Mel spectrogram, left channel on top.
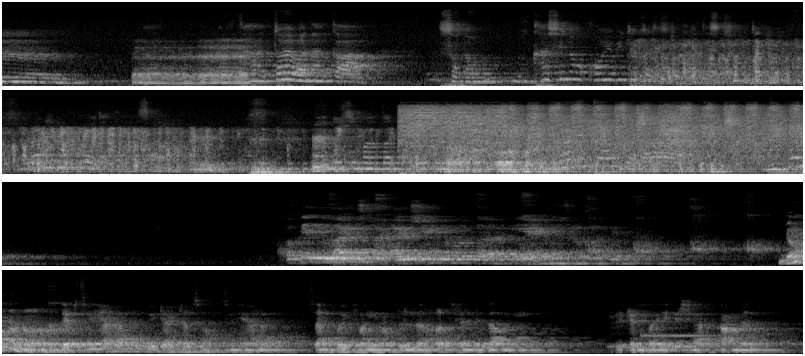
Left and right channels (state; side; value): different; both; correlation 0.00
